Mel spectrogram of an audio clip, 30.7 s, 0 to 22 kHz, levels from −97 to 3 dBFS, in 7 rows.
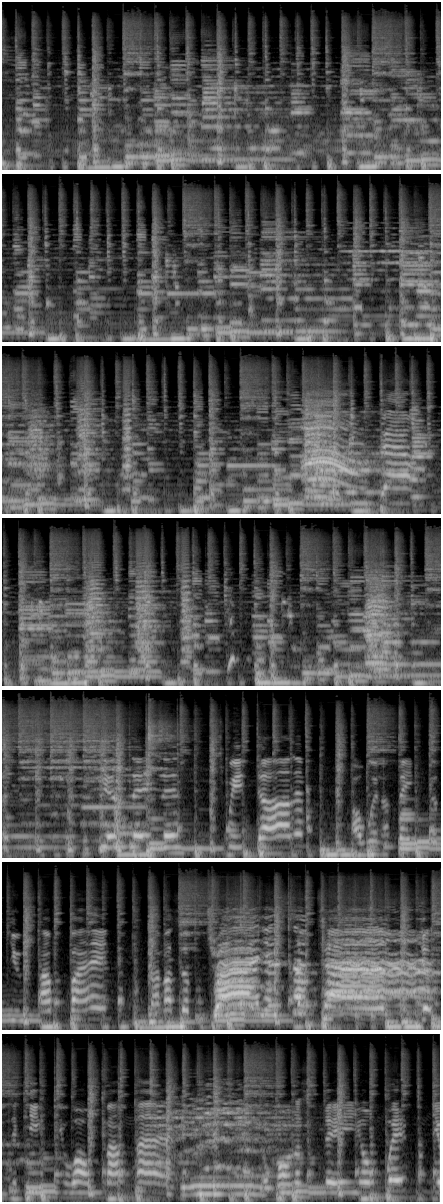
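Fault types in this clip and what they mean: noise suppressor applied to music or sounds: a speech-tuned suppressor stayed active and treats sustained material as noise, so level swings by about 10 dB and the sound pumps and thins.
sound cut by the noise suppressor: the suppressor misjudged stretches as noise and pulled them down by up to about 16 dB, sinking held tones and clipping decays across the clip.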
